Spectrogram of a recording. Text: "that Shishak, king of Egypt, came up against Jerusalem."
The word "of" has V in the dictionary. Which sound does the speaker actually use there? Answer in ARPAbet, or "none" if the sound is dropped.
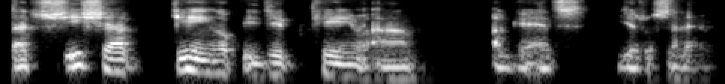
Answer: P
